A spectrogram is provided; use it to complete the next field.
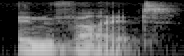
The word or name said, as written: invite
